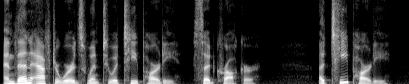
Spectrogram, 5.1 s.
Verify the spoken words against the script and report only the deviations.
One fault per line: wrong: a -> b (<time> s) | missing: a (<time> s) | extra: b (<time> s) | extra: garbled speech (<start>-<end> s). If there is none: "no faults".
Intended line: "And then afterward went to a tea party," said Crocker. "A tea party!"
wrong: afterward -> afterwards (0.4 s)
